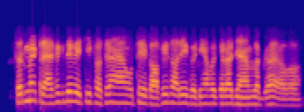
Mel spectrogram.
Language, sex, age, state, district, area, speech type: Punjabi, male, 18-30, Punjab, Kapurthala, urban, conversation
